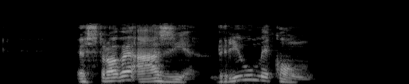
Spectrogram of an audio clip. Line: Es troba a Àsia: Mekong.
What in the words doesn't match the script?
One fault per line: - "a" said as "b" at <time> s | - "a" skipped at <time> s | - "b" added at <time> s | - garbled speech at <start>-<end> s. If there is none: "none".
- "riu" added at 2.3 s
